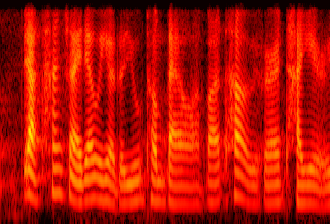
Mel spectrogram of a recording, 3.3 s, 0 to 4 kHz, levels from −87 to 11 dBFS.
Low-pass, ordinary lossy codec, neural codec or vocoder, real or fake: 3.6 kHz; Opus, 64 kbps; codec, 16 kHz in and 24 kHz out, 0.9 kbps, LongCat-Audio-Codec, four codebook decoder; fake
